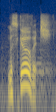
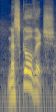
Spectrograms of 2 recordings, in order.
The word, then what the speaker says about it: Machkovech: how do you say your last name miss Govich miss Govich I didn't want to butcher it I'm sorry I butchered it in your intro there say sorry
